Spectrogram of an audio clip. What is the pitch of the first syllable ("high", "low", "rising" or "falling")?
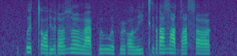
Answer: high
